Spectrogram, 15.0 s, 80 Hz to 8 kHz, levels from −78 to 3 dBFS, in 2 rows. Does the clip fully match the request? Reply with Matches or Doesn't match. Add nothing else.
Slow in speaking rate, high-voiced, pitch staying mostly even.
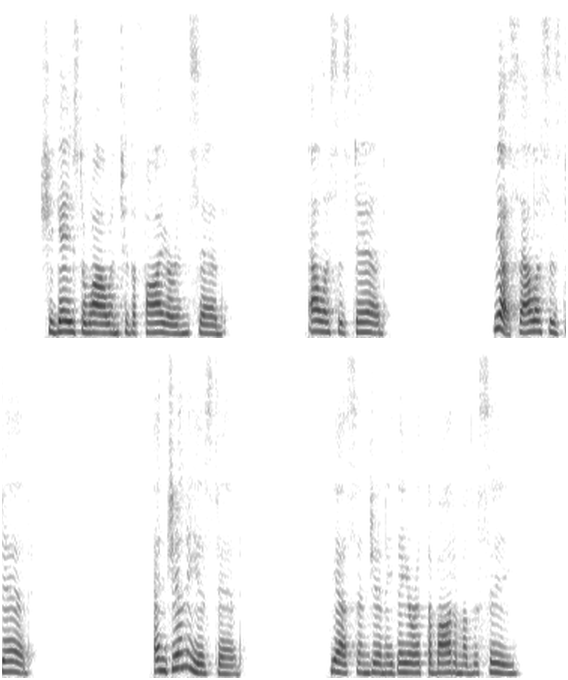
Matches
